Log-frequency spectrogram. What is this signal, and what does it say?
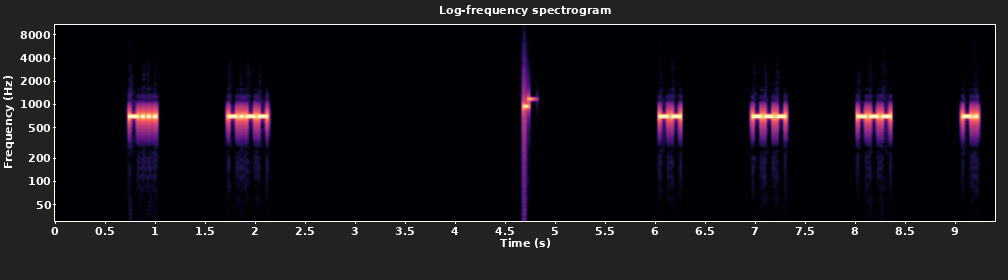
Morse code, heard as a keyed tone, about 41 wpm, spaced as for 11 wpm, 700 Hz. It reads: BY MOON
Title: 8x Character Spacing - Top 500 Words - 40wpm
